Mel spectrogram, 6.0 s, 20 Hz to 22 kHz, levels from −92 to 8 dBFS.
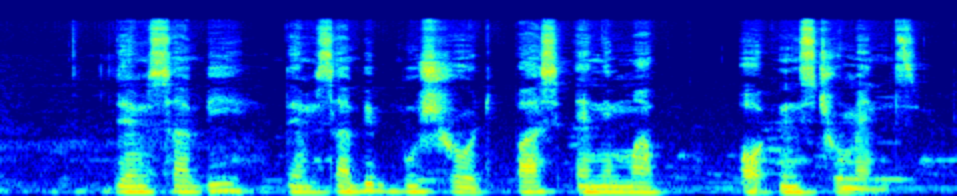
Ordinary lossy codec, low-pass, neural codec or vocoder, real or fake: none; 14.4 kHz; none; real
